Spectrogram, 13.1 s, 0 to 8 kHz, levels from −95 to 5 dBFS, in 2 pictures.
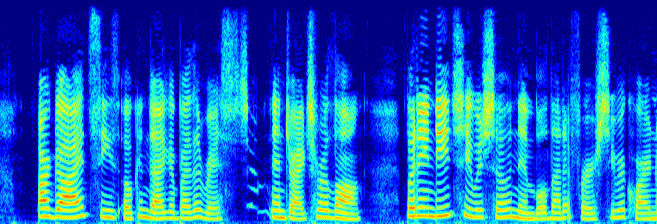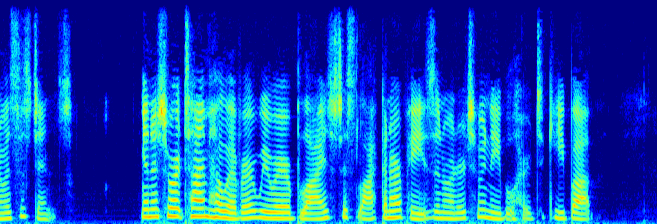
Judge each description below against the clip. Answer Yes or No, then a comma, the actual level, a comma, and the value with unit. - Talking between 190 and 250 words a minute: Yes, average, 200 wpm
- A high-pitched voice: Yes, high, 230 Hz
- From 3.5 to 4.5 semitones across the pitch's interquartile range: Yes, average, 4.1 semitones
